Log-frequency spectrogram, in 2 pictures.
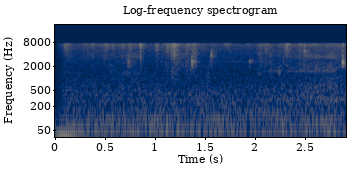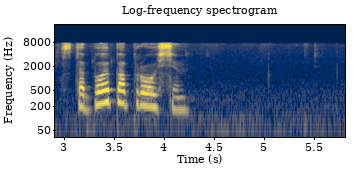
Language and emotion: Russian, neutral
